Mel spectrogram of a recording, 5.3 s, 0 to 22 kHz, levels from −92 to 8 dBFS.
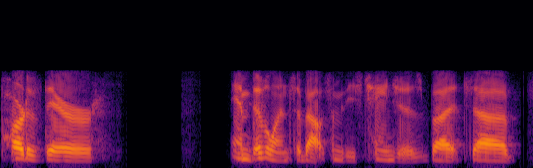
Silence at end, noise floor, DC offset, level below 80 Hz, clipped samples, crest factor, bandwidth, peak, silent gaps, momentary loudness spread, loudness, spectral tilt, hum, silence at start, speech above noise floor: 0.2 s; under -90 dBFS; under 0.1%; -76 dBFS; under 0.1%; 18 dB; 4 kHz; -6 dBFS; none; 12 LU; -24 LUFS; -8.5 dB/octave; none; 0 s; over 66 dB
